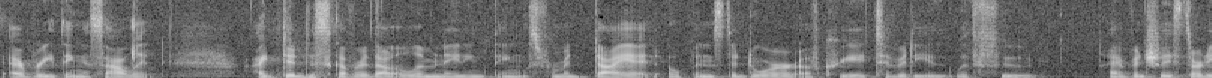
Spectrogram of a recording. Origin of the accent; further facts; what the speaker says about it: the South, United States; I grew up in the South where everything is fried or buttered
